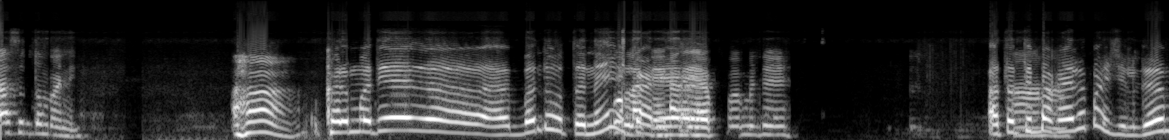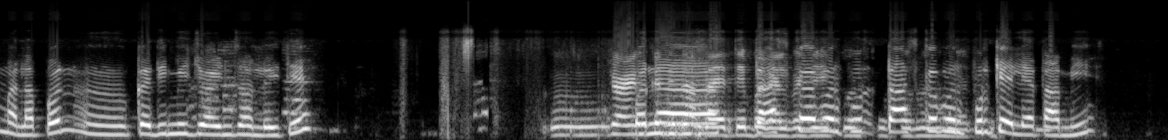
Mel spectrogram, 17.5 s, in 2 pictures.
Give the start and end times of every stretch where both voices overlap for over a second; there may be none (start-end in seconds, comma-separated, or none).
13.5-15.8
